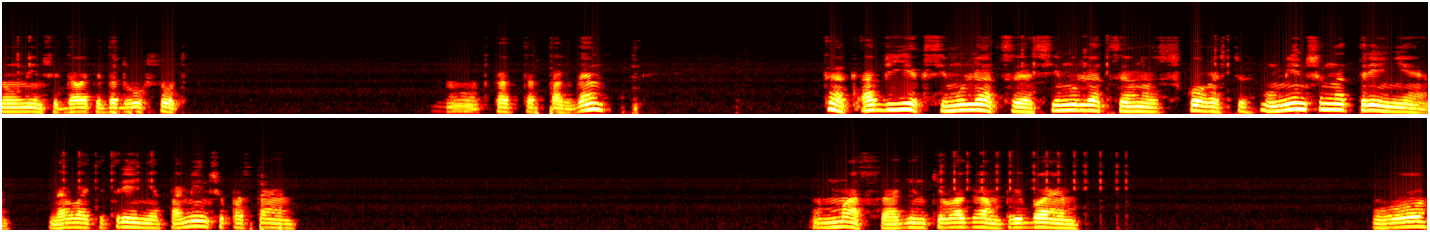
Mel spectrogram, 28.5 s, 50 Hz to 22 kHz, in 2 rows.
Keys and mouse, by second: 0.1 click, 1.0 space, 5.3 space, 10.9 click, 12.1 click, 14.9 click, 15.1 click, 15.7 click, 16.9 space, 23.7 click, 24.1 click, 24.5 click, 25.3 click.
